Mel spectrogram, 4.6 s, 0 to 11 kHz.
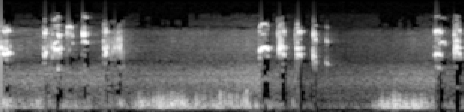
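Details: Male and female bald eagles call at their Southwest Florida nest on a January 2021 night, after an owl again struck the male. Three clusters of sharp, squeaky chattering notes are separated by low rumbling noise.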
